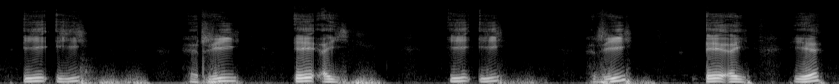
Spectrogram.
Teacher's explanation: इन स्वरों के उच्चारण में जीवा का अग्र भाग सक्रिय रहता है। अर्थात जीवा कुछ आगे सरक जाती है। जीवाग्रह थोड़ा सा उठा रहता है। · अग्र स्वर है जो जीवा के अग्र भाग से बोले जाते हैं। दांतों के आगे टच होती है या छुपती हुई वायु को बाहर निकालती हैं।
